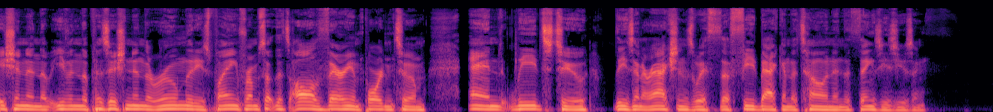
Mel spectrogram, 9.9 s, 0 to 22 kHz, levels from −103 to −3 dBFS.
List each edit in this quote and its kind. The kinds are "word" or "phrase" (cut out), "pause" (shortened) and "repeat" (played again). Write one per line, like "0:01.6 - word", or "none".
none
